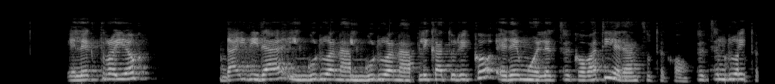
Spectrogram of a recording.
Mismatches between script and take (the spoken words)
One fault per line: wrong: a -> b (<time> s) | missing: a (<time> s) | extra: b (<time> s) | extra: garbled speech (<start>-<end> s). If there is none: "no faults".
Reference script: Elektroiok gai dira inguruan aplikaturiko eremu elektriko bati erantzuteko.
extra: inguruan (3.6 s)
extra: garbled speech (7.0-7.6 s)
